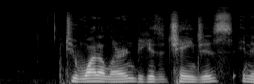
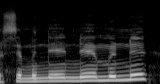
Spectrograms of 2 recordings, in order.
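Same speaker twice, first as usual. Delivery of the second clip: drawn-out, higher mock kid voice; little kid struggling; 4 semitones higher, 4 dB louder, much slower than usual. Co-host mocking how little kids say it, childish stumbling. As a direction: garble "Cinnamon" with extra syllables like a small child. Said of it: "when little kids try and do it".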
